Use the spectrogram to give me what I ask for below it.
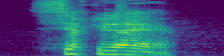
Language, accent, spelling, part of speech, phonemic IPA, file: French, Canada, circulaires, adjective, /siʁ.ky.lɛʁ/, LL-Q150 (fra)-circulaires.wav
- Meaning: plural of circulaire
